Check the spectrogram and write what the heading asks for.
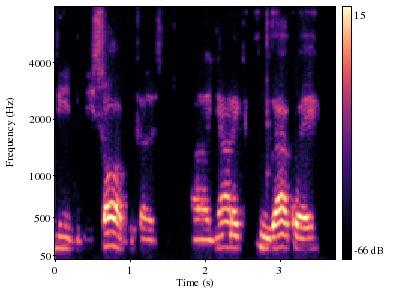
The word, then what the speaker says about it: Yannick Ngakoue: Those are personnel issues that do need to be solved because Yannick Ngakoue, right?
